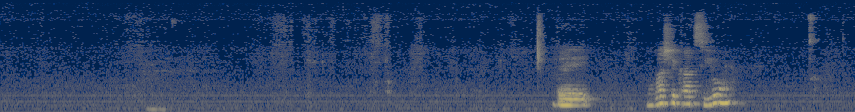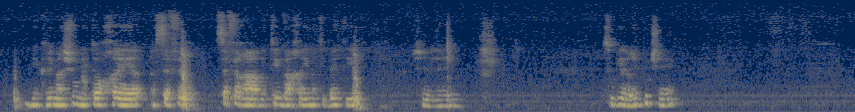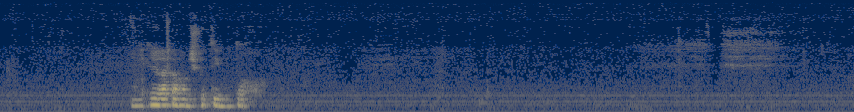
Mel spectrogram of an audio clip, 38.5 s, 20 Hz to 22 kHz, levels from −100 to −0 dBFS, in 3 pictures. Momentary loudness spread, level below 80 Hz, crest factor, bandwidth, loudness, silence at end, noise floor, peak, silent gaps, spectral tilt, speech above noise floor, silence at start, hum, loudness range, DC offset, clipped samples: 27 LU; -74 dBFS; 24 dB; 20 kHz; -33 LUFS; 1.25 s; -62 dBFS; -12 dBFS; none; -5.5 dB/octave; 31 dB; 2 s; none; 25 LU; under 0.1%; under 0.1%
